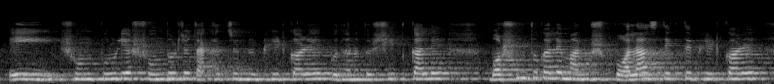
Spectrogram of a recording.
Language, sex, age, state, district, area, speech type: Bengali, female, 18-30, West Bengal, Purulia, urban, spontaneous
